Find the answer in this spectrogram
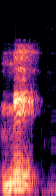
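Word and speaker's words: mais: En francés decís, no sé, me que es, pero se escribe m a i s y se pronuncia me, o sea, se pronuncia una vocal que no está en la palabra, ¿no?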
